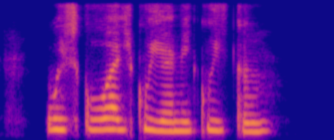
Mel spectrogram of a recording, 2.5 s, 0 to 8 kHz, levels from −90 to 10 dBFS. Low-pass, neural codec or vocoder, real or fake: 7.2 kHz; codec, 32 kHz, 1.9 kbps, SNAC; fake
